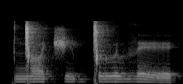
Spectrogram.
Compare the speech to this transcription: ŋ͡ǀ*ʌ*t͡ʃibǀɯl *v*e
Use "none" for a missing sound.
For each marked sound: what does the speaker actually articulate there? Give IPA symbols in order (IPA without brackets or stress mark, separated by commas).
ʌ, ð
